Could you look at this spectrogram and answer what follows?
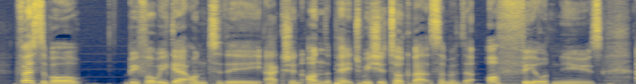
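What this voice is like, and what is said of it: Mixed hybrid English accent. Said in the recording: “my rather hybrid accent”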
